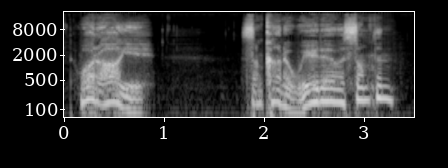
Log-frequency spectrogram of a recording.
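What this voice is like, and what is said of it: Comic character voice, imitates comedian. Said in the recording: “Why does he sound like Bobcat Goldthwait? ... I should probably do a voice.”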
